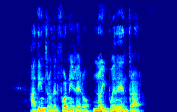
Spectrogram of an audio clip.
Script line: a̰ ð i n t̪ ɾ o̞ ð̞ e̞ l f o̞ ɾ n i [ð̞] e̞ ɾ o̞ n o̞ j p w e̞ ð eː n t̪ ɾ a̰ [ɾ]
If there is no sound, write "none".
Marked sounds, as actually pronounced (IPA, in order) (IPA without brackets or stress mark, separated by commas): ɣ̞, ɾ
